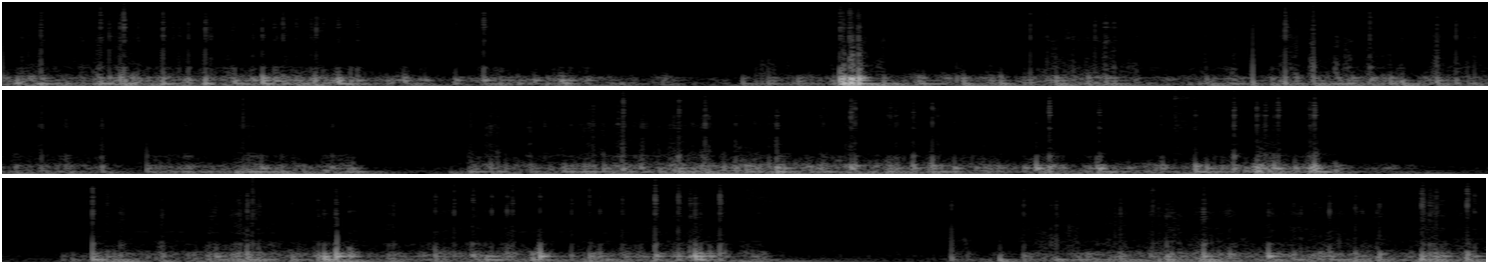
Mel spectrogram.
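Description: Long nails rapidly tap and scratch across the bare white perforated metal mesh of a hollow microphone head, producing a dense, close, low-heavy rustling patter with a muffled boom. The activity comes in several bursts separated by brief silences, with one sharp, louder knock early on.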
